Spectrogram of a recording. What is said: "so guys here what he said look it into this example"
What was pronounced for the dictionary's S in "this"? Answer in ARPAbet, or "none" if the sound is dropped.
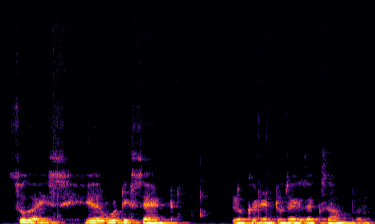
none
